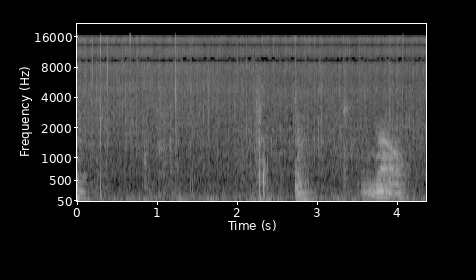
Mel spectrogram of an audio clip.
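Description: Shrimp fried rice sizzling steadily in a nonstick skillet on a gas burner, with a few faint taps.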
